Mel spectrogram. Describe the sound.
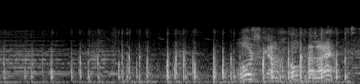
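Horse hooves gallop in a rapid, rhythmic clip-clop that grows louder and denser toward the end.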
